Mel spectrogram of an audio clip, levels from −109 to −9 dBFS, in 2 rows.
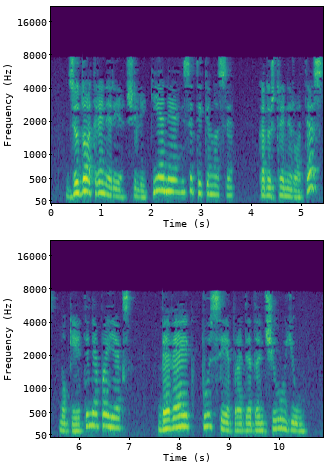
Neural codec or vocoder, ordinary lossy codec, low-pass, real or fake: none; AAC, 24 kbps; 19.8 kHz; real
